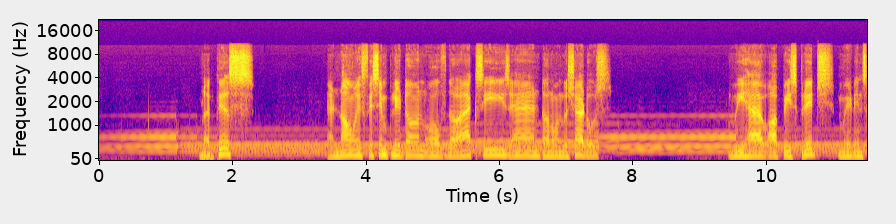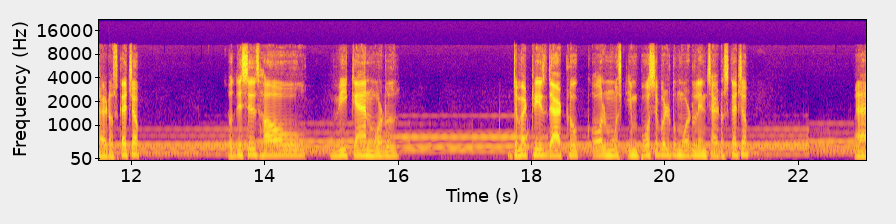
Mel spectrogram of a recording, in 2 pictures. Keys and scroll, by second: 2.2 space.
